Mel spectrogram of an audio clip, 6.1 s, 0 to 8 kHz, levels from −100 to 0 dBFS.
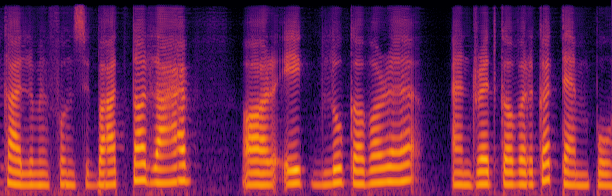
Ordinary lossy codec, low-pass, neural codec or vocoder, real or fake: none; 7.2 kHz; codec, 16 kHz, 0.2 kbps, FocalCodec; fake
